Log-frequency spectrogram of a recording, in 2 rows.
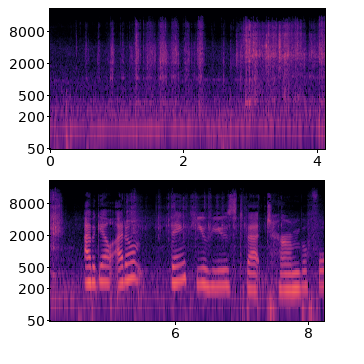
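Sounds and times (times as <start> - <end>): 
ice clinking and rattling in a cocktail shaker: 0.6 - 4.4, 5.2 - 7.5
speech: 4.7 - 8.2.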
